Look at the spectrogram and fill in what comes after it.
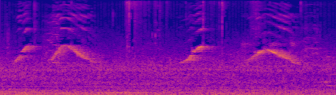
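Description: A bird calling repeatedly: pairs of short whistled notes, each rising and then falling in pitch, about every two and a half seconds, over a steady low background rumble.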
